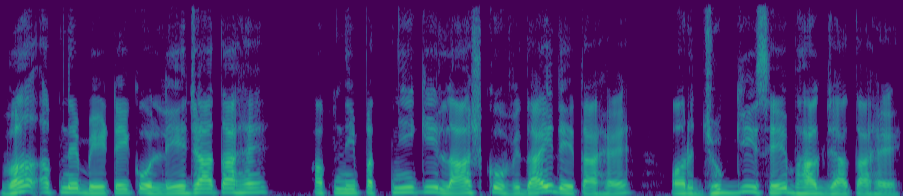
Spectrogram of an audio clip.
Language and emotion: Hindi, neutral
